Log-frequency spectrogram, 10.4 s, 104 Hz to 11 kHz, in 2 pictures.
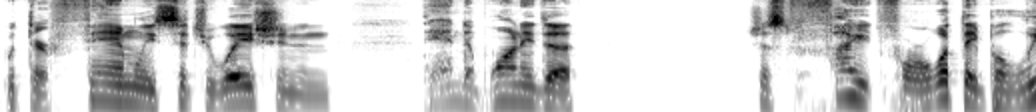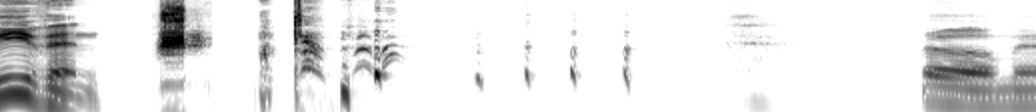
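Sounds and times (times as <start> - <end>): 
speech: 0.0 - 3.0, 3.7 - 7.1, 9.8 - 10.3
faint squawk: 6.0 - 6.2
nasal duck quacks from a soundboard button sound effect: 6.0 - 6.2.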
